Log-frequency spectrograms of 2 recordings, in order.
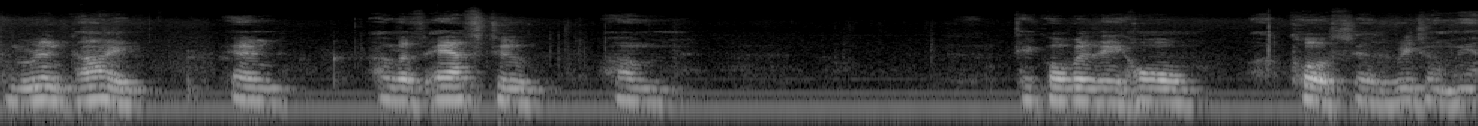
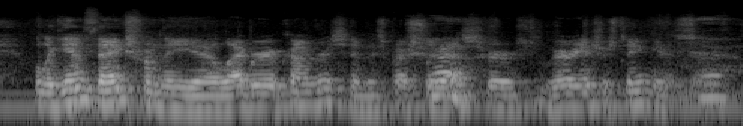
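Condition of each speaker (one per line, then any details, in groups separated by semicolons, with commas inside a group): Parkinson's disease; mild, about four years
No condition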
